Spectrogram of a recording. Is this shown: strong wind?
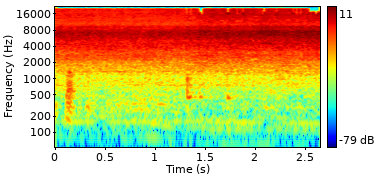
no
